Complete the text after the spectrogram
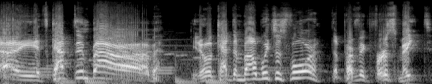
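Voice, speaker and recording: A man's put-on character voice at an extremely high pitch and moderate pace, with faint music in the background. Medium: read story. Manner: hearty, bossy.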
